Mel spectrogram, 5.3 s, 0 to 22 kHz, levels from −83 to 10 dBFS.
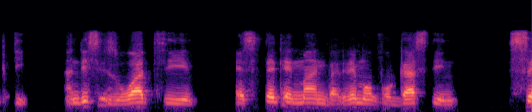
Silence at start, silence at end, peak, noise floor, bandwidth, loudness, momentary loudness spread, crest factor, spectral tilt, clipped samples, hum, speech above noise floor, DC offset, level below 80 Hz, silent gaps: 0.15 s; 0 s; -2 dBFS; -44 dBFS; 8.2 kHz; -19 LUFS; 21 LU; 18 dB; -3 dB/octave; under 0.1%; none; 25 dB; under 0.1%; -68 dBFS; none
